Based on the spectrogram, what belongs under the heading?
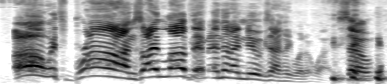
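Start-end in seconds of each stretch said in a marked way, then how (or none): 0.1-2.0 mock very high, slow, drawn-out shouted yell. Speaker retells what another person yelled out, ruining the answer: retelling a yell. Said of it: "Doug yelled out".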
